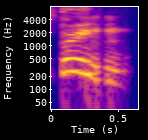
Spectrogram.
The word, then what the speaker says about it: Brougham: It's Broom, but it's spelled in such a ridiculous way.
